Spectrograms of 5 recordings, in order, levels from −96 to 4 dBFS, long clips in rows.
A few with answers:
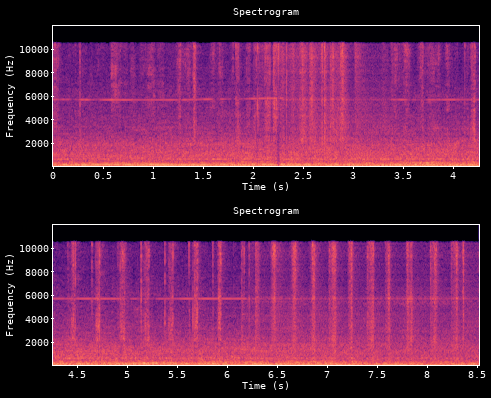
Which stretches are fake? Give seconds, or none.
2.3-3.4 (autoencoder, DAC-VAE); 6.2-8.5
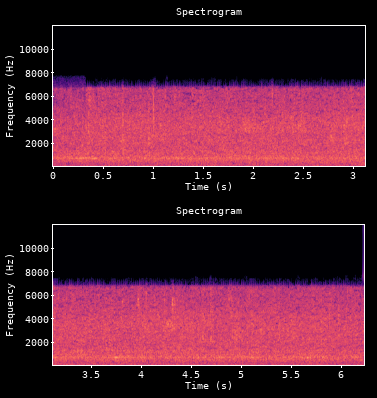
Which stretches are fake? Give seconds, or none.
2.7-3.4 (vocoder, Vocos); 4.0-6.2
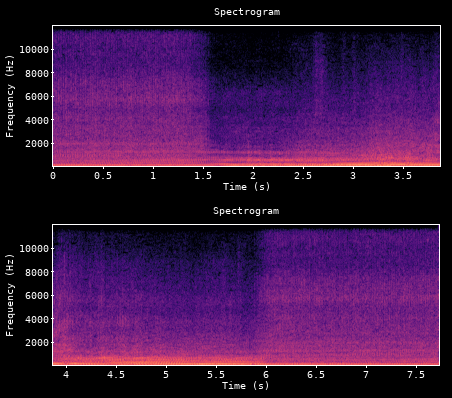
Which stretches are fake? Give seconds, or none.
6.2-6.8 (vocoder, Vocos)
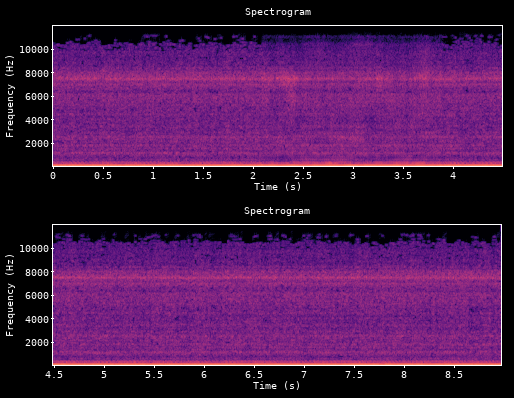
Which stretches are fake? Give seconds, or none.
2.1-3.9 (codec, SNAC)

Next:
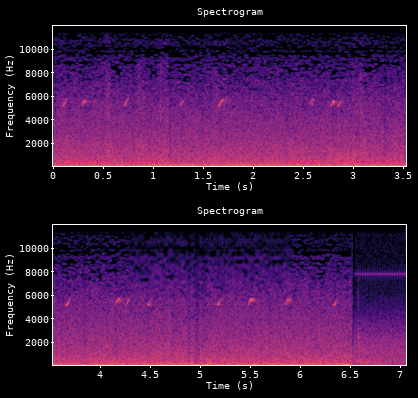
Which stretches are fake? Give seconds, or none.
4.3-5.9 (vocoder, Vocos)

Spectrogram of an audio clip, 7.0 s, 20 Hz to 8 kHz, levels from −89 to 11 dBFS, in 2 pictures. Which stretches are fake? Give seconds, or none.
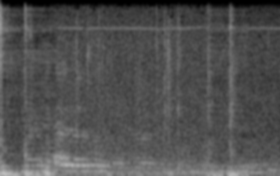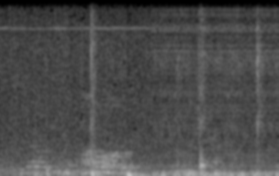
0.0-0.7 (vocoder, HiFi-GAN); 2.6-3.1; 5.4-7.0

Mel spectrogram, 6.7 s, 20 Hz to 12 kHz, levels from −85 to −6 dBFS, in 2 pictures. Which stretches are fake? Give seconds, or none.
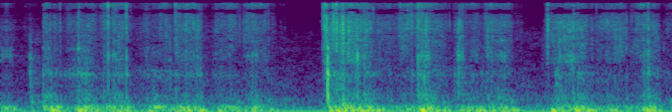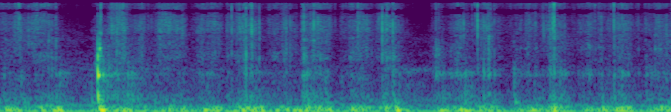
none

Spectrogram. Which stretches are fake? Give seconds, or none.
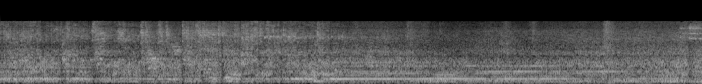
0.0-1.4 (vocoder, HiFi-GAN); 2.5-3.4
